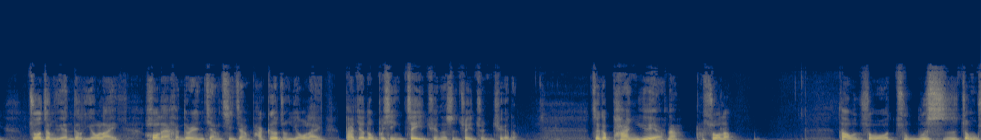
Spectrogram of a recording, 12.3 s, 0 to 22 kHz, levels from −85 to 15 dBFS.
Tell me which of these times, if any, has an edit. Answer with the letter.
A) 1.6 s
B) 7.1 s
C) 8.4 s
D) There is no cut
C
